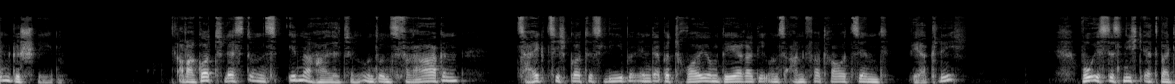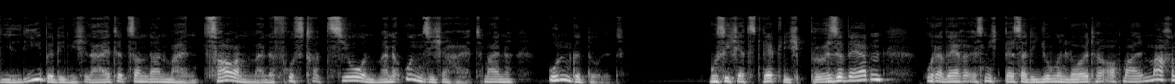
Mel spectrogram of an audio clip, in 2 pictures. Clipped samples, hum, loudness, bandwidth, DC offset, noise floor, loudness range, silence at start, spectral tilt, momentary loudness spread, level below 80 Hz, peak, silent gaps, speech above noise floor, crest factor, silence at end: under 0.1%; none; -21 LUFS; 10 kHz; under 0.1%; -75 dBFS; 3 LU; 0 s; -6.5 dB/octave; 9 LU; -54 dBFS; -2 dBFS; none; 55 dB; 18 dB; 0 s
